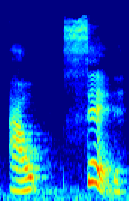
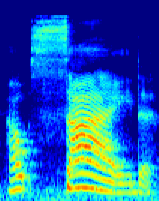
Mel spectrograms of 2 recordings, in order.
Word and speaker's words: outside: If we didn't have this silent E here, it would sound like outsid, outsid. But we put the E here, so now it's making it say its name, outside.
